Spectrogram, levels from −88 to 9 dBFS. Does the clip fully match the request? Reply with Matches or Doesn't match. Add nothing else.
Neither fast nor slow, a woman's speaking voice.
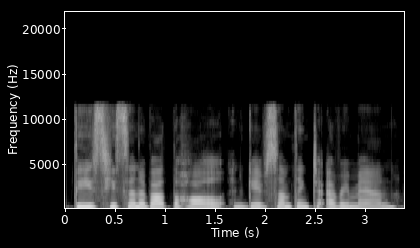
Doesn't match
